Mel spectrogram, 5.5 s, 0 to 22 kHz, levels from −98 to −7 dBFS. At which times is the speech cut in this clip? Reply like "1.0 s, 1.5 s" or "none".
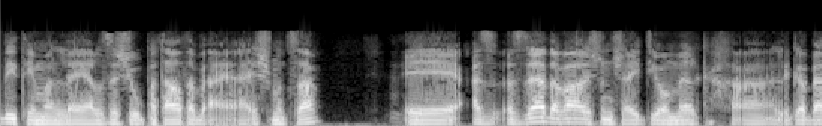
none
